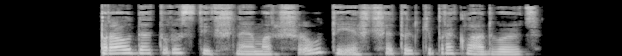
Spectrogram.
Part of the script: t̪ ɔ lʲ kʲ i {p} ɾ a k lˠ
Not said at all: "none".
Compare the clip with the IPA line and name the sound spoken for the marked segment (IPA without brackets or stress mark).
p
